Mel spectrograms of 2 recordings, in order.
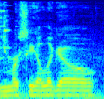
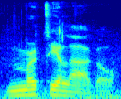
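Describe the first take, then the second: First: The name is pronounced the common English way. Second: The name is pronounced the Italian way. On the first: "a lot of people say Murcielago" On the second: "I've heard Italians say it, and they say Murcielago"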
